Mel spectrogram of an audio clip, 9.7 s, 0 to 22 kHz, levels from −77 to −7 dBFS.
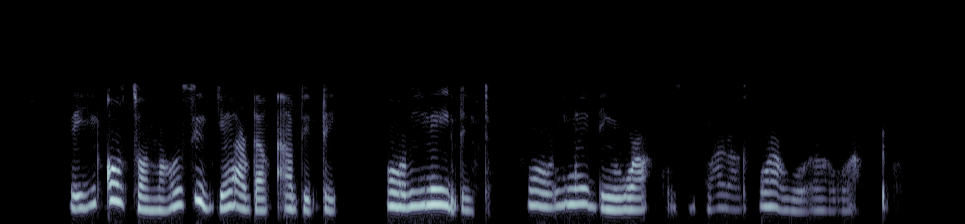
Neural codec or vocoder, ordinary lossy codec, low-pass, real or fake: autoencoder, 44.1 kHz, a latent of 192 numbers a frame, MeloTTS; Opus, 24 kbps; 5.4 kHz; fake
